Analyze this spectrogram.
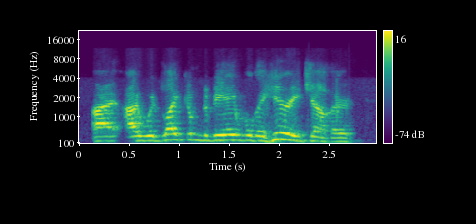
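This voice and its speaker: A loud, high-pitched male voice at a fairly quick pace, with fairly even intonation. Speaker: county supervisor. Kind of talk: committee meeting discussion.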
